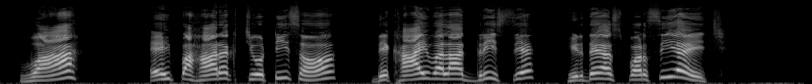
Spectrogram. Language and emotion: Maithili, surprised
